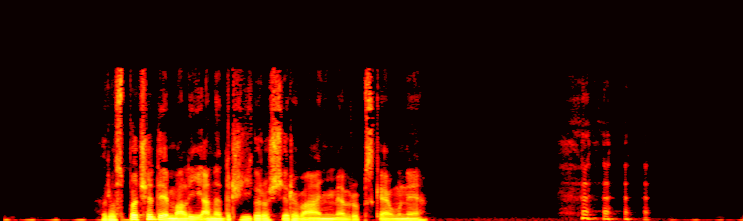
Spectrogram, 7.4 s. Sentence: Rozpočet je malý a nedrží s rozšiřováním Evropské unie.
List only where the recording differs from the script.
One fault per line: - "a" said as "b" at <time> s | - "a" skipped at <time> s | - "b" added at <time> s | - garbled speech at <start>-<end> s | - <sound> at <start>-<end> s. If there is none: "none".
- laugh at 5.6-6.5 s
